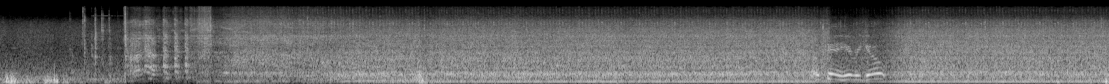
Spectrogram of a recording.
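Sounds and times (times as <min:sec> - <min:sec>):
starter cranking: 0:00.8 - 0:04.6
car engine idling: 0:01.1 - 0:11.0.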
